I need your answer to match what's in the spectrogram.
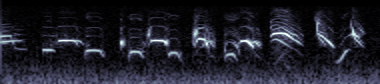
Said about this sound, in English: The bobolink may just be the happiest bird of spring. There's such delight in the bobolink's bubbly, jangling song.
